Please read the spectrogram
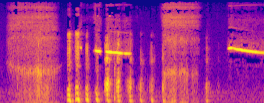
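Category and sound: human body sound, person snoring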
